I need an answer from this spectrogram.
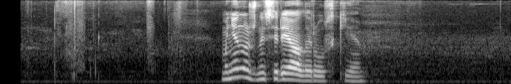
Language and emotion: Russian, neutral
